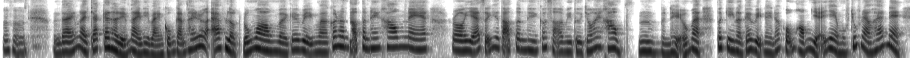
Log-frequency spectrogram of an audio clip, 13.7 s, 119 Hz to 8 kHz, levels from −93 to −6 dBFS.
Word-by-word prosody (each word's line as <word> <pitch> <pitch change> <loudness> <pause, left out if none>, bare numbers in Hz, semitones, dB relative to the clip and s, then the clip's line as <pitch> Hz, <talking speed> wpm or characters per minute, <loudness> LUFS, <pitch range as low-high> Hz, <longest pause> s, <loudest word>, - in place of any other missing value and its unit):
Ưm 215 - -4
hừm, 180 -3 -6 0.4
mình 170 -3 -5
đoán 190 +6 +2
là 230 -7 +2
chắc 225 +4 0
cái 260 -1 +5
thời 220 -5 +4
điểm 160 +2 +2
này 195 -6 +3
thì 175 -1 -1
bạn 155 -1 0
cũng 170 +3 -3
cảm 170 -1 0
thấy 225 +4 0
rất 290 - +3
là - - +1
áp 245 +2 +1
lực, 185 -8 +2
đúng 190 +6 +2
hông? 215 -5 +4
Về 185 -3 0
cái 225 +6 -1
việc 195 -6 +1
mà 185 0 -1
có 270 +9 -1
nên 280 -2 +1
tỏ - - +2
tình 255 -3 -2
hay 250 +1 0
không 265 +1 +1
nè, 235 -3 +2 0.4
rồi 210 -2 +3
giả 195 0 +3
sử - - -2
như 260 0 -2
tỏ - - +2
tình 230 -3 -3
thì 210 -2 -2
có 255 +5 -4
sợ 230 -6 -5
bị 190 0 -3
từ 190 0 -3
chối 205 +5 -2
hay 270 +1 -2
không? 245 -2 +1 0.3
Ừm, 195 -2 -2
mình 170 -3 -5
hiểu 165 -2 -1
mà, 210 -4 +2 0.2
tất 260 - +1
nhiên 225 -5 +1
là 190 - 0
cái 215 +6 0
việc 200 -3 0
này 185 -2 -3
nó 215 +6 -4
cũng 220 +3 -1
hổng 220 +1 0
dễ 180 - +2
dàng 215 -5 +1
một 175 - -4
chút 285 +2 -2
nào 245 -8 +1
hết 240 +9 -1
nè. 245 - +1
210 Hz, 290 wpm, -21 LUFS, 185-245 Hz, 0.4 s, cái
